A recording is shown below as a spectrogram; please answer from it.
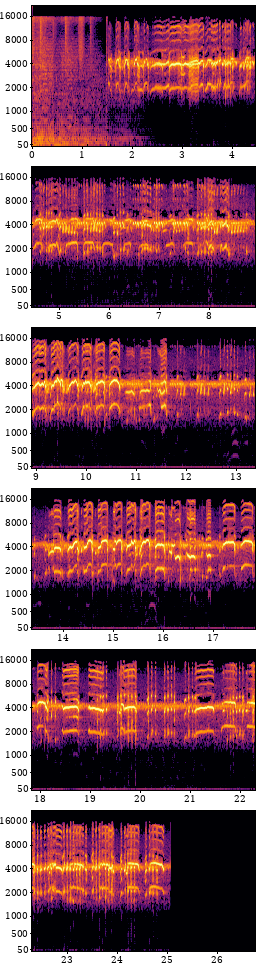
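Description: A flock of small birds calling in dense, overlapping rapid calls, sounding thin with no low end. The calls start about a second and a half in as music fades out and cut off suddenly about a second before the end.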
